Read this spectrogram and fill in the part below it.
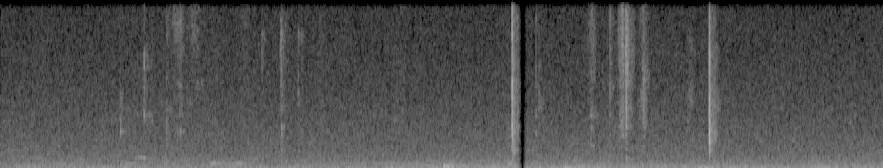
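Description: Thin metal wire clicks and scrapes softly as fingers wrap it.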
